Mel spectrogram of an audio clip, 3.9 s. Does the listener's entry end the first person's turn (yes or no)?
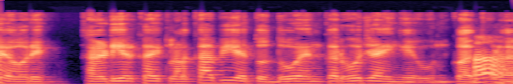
yes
